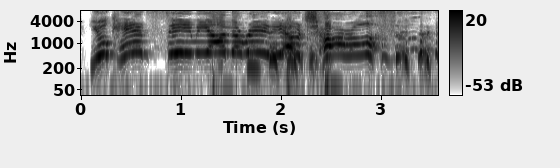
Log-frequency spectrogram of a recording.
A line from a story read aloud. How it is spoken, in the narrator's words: I had to yell back at the TV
